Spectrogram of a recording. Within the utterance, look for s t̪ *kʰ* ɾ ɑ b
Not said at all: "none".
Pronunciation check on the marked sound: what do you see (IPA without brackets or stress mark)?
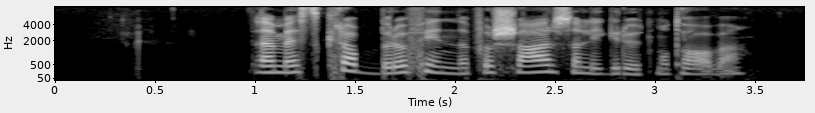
kʰ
